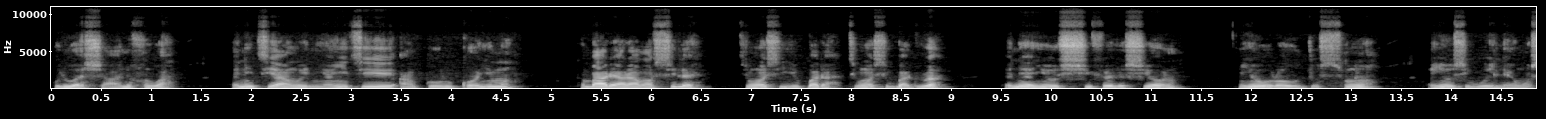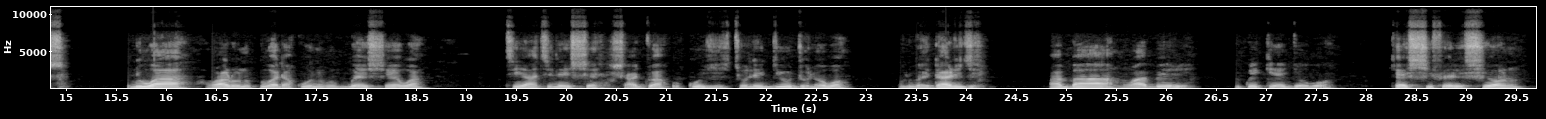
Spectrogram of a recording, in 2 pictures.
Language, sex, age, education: Yoruba, male, 46-60, tertiary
